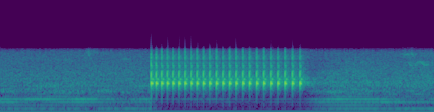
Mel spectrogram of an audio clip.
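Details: A rapid burst of electronic beeping tones plays over a steady low hum in a small indoor room.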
